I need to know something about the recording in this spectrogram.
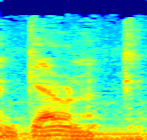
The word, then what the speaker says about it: gerenuk: gara gara knew gerenuk he pronounced as a gerenuk the gerenuk yeah you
